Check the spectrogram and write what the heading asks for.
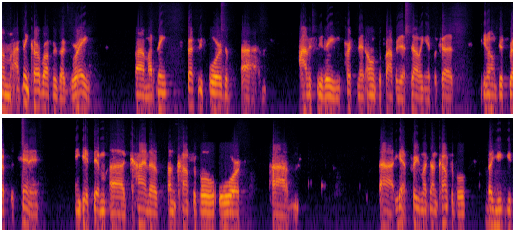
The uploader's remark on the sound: IN THIS EPISODE WE HAVE TWO SPECIAL GUEST CALL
